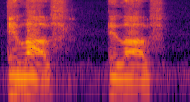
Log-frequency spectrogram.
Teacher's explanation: end of a word like aav but that's how it's pronounced I'm just using a good modern Hebrew sort of pronunciation there doing our V like a v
